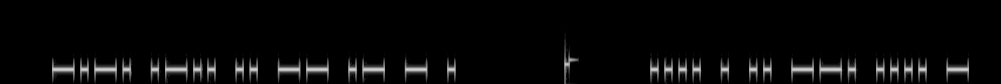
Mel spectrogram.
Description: Morse code, heard as a keyed tone, about 17 wpm, 700 Hz. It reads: CLIMATE HEIGHT
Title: Sentences from Top 1600 Words - New Word Drill Alt - 17wpm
